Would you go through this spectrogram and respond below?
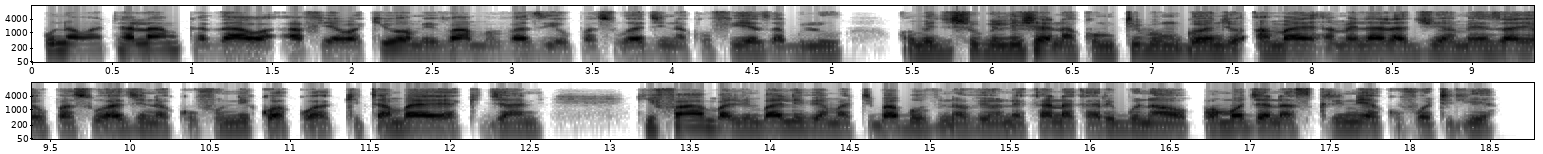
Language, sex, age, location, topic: Swahili, male, 36-49, Kisumu, health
